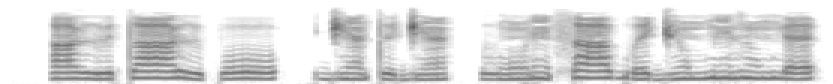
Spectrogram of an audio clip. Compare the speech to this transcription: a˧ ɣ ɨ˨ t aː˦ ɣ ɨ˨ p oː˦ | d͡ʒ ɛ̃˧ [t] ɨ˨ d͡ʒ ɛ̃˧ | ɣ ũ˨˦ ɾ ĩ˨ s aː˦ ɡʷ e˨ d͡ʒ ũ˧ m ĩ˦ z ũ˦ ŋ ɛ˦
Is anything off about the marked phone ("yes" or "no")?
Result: no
